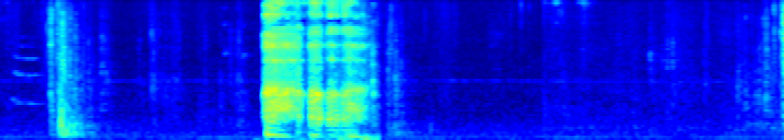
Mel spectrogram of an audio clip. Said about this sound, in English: It's just I'm locking the door on you because I don't trust you at all.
